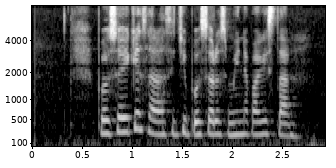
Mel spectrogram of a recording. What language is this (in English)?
Javanese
